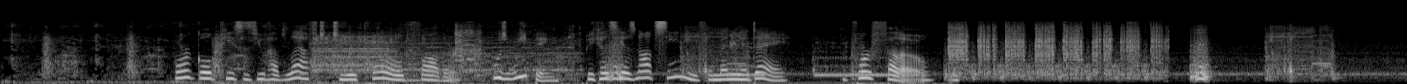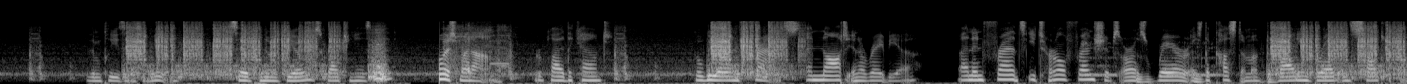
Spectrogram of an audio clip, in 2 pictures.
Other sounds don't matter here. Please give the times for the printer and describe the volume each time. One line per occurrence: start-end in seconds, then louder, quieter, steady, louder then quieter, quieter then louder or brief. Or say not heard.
0.0-22.2 louder
26.2-28.1 brief.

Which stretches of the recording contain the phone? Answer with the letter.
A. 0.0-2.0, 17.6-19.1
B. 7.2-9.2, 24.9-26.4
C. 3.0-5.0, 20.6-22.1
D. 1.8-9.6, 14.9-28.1
B.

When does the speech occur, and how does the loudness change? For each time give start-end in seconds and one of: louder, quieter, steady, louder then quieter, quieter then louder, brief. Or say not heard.
1.8-9.6 steady
14.9-28.1 steady.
